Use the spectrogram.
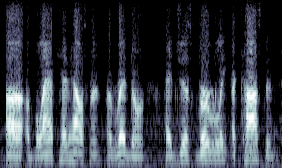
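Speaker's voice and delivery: usual speaking voice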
